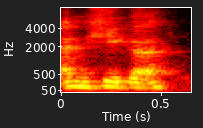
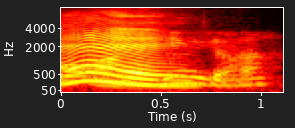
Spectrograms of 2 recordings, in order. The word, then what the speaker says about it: Anhinga: Yeah, Anhiga. Okay. Pronounced Anhinga.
